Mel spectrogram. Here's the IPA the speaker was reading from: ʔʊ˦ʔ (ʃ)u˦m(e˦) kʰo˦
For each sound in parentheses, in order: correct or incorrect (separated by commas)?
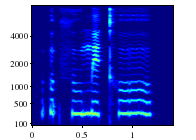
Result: incorrect, incorrect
